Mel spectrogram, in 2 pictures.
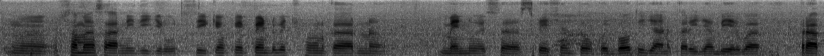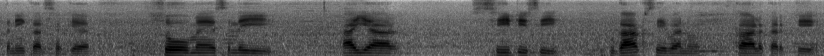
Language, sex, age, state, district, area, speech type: Punjabi, male, 30-45, Punjab, Fazilka, rural, spontaneous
